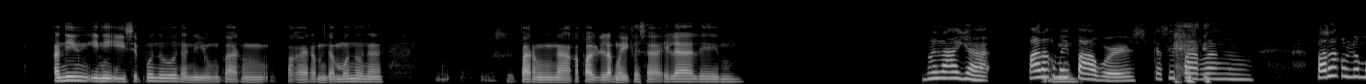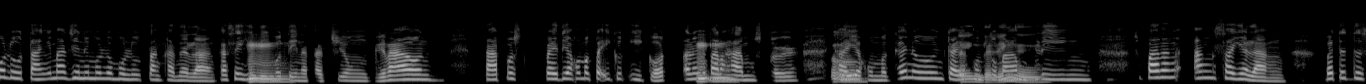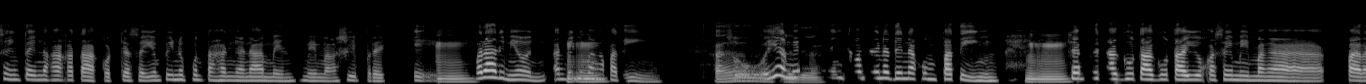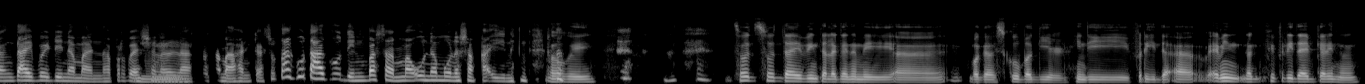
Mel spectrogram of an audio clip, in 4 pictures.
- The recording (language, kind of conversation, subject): Filipino, unstructured, Ano ang paborito mong libangan tuwing bakasyon?
- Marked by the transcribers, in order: other background noise; other noise; chuckle; tapping; in English: "shipwreck"; chuckle; in English: "scuba gear"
